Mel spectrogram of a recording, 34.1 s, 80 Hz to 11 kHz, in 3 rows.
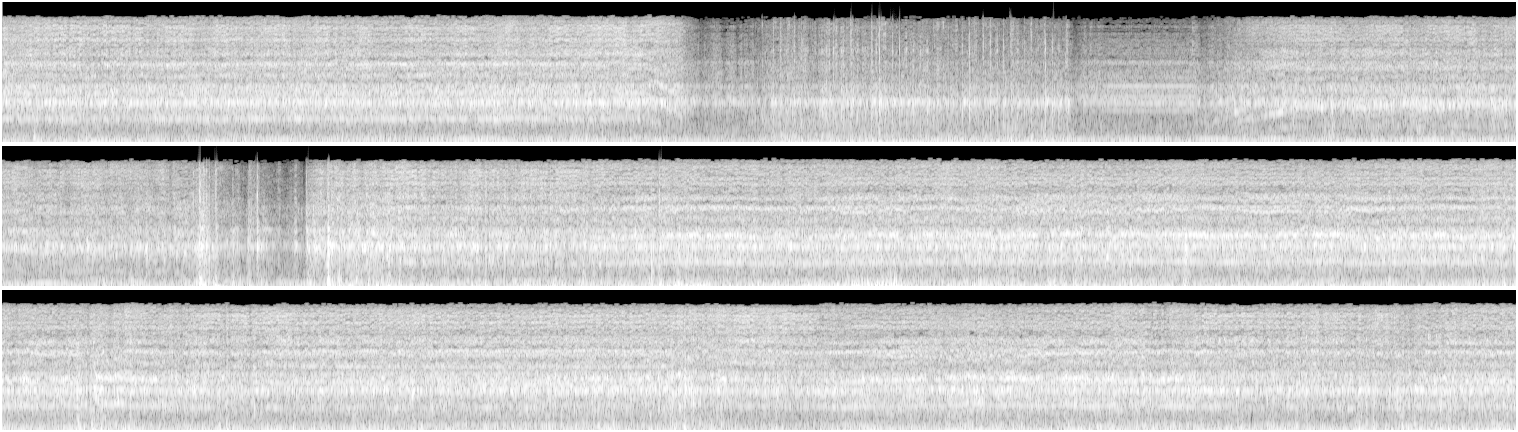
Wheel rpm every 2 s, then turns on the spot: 170, 170, 60, 20, 60, 120, 90, 160, 160, 160, 160, 160, 160, 160, 160, 170, 170.
4-8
